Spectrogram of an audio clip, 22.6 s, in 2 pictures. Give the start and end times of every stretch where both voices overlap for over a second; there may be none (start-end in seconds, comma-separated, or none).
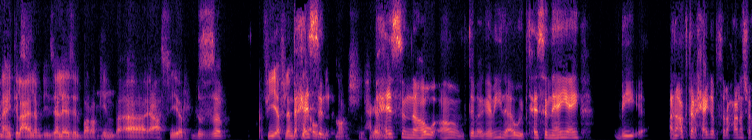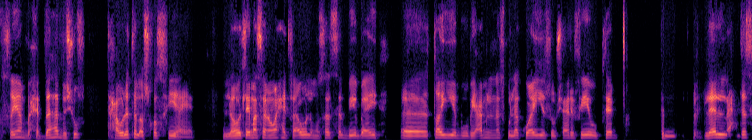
none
